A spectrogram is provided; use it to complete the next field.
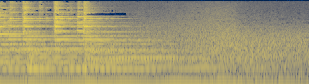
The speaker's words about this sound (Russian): В половине третьего часа утра разбудил меня звонок в коридоре гостиницы.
